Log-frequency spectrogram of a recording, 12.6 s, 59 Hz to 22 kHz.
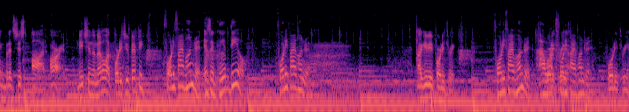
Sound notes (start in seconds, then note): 6.1 sighs; 12.4 suspenseful music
